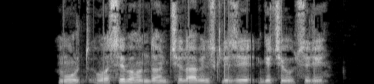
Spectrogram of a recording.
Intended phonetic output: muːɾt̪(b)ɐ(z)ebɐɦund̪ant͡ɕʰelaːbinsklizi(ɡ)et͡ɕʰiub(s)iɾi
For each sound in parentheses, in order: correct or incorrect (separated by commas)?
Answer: incorrect, incorrect, correct, correct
